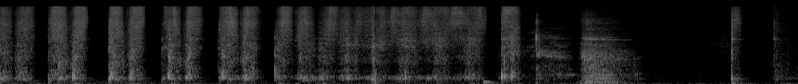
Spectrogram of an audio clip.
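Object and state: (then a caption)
Leather work boot being brushed. A wooden-backed bristle brush scrubs a hollow brown leather ankle work boot with a thick rubber lug sole, held in one hand, working over both the sole and the upper. Quick back-and-forth strokes make a bright, hissing scratchy rasp. The strokes run in a steady rhythm, then trail off into a few softer, scattered brushes.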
